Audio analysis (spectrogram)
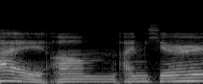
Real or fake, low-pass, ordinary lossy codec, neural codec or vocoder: real; none; none; none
